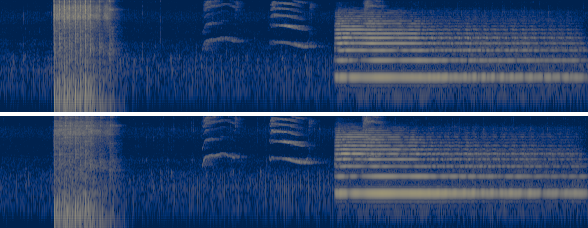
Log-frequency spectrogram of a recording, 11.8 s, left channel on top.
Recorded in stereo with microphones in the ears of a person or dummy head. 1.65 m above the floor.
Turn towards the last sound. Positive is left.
turn(degrees=0)  # may be behind; listen again after turning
